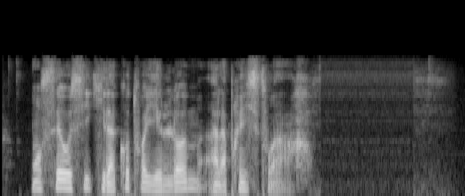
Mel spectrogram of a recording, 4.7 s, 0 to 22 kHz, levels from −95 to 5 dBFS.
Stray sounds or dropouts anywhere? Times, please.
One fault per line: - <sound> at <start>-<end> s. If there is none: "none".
none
